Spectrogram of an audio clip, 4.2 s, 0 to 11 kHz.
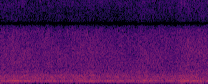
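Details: Dense, continuous buzzing of many honey bees at hive number 3 during August pollen foraging, a loud, uniform drone that holds steady throughout with no other clear sounds.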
